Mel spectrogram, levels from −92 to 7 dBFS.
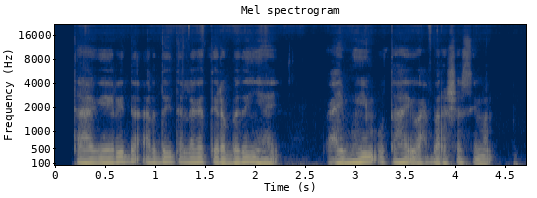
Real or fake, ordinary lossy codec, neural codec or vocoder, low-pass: fake; none; vocoder, 44.1 kHz, 128 mel bands every 512 samples, BigVGAN v2; none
